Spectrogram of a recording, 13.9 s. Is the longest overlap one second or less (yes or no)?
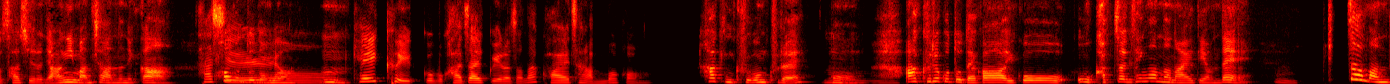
no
